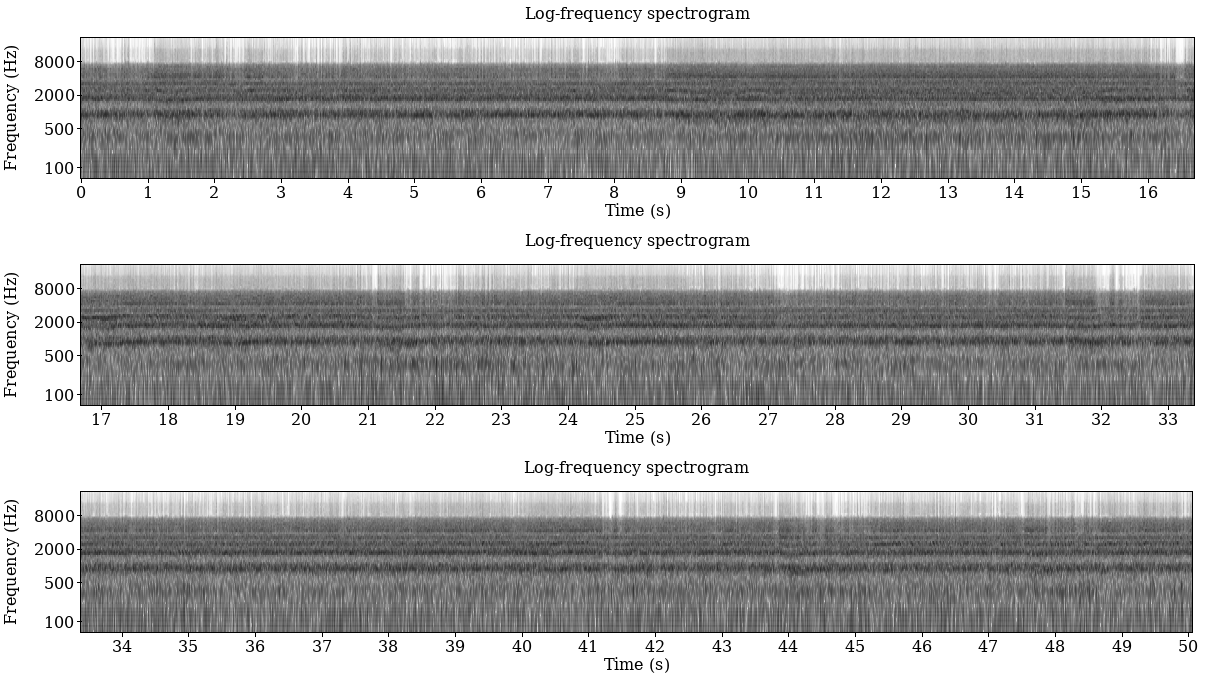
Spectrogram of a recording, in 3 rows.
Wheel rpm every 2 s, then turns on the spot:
230, 230, 230, 230, 220, 210, 210, 220, 230, 220, 230, 230, 230, 230, 230, 230, 230, 230, 230, 230, 230, 230, 230, 230, 230.
none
